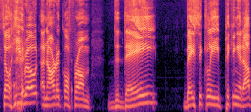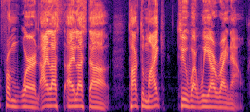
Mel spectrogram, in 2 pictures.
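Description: A man's medium-pitched voice with a Spanish accent, fairly slow, with lively intonation, on a very clean recording with a silent background and a dry, close sound with no echo. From Mexico, Tijuana. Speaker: Spanish-language baseball broadcaster. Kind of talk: interview conversation. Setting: studio.

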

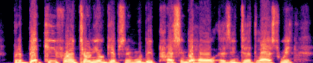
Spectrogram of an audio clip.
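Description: An ordinary speaking voice with lively intonation comes through dry and close, with no echo. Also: man. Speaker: sports podcast host and reporter. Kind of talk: podcast hosting, interview.

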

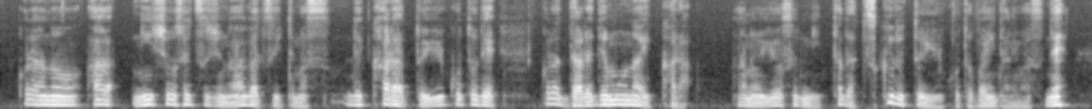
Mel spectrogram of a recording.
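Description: Lively intonation and a fairly quick pace come through in a somewhat breathy voice, recorded dry and close with no echo. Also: man. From Hokkaido, Shizunai (Hidaka). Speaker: Ainu language instructor. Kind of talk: radio language lesson. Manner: frequent filler 'e' hesitations.

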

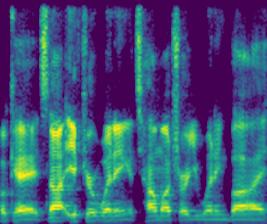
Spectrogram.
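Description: Against a quiet background, a man with a fairly low pitch and fairly even intonation speaks in a normal speaking voice. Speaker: college football reporter. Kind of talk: casual interview chat.

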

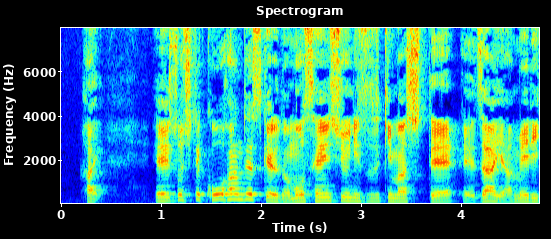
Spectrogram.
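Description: Pitch swings very widely in this very clean recording with a silent background. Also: man. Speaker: news correspondent and podcast host. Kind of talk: casual news discussion podcast.

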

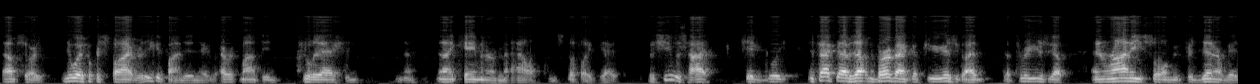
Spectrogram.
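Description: Very fast male speech at a medium pitch, with ordinary pitch variation and big swings in loudness. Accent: Philadelphia. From US Northeast, Philadelphia. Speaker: former adult film actor. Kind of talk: casual chat. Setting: video call.

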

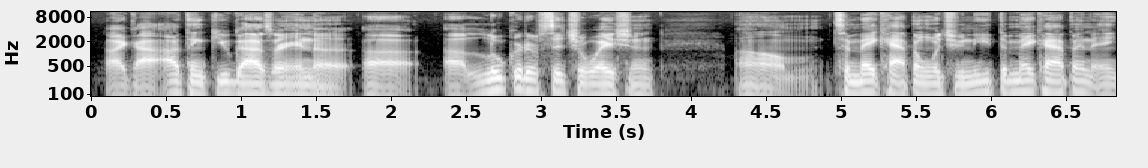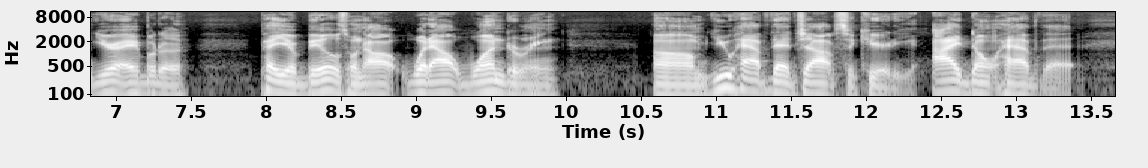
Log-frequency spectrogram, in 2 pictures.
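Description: A man with an American accent and a very deep, low pitch, at a moderate pace with ordinary pitch variation, on a very clean recording with a silent background. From US Midwest, west side of Chicago. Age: 30s. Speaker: session drummer. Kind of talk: casual chat.

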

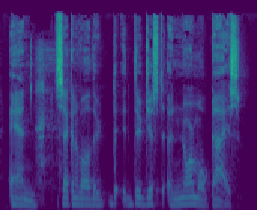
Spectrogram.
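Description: In a dry, close recording with no echo, a man with an American accent speaks at a medium pitch in a plain, everyday voice with fairly even intonation. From Los Angeles, California. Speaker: musician and film composer. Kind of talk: interview. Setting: remote recording from home studio.

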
